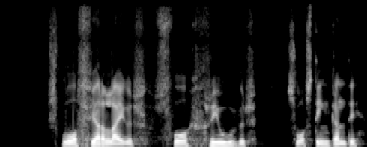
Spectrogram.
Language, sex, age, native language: Icelandic, male, 20-29, Icelandic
